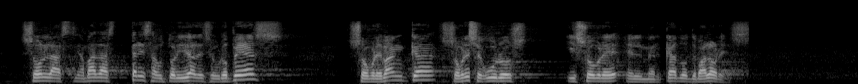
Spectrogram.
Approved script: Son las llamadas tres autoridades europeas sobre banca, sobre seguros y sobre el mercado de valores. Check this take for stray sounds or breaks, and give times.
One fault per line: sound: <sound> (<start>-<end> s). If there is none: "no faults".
no faults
